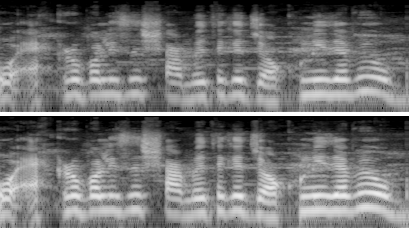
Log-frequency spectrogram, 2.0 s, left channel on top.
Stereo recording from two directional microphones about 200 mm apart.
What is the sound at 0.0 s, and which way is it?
Speech, 15° right (ahead or behind).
